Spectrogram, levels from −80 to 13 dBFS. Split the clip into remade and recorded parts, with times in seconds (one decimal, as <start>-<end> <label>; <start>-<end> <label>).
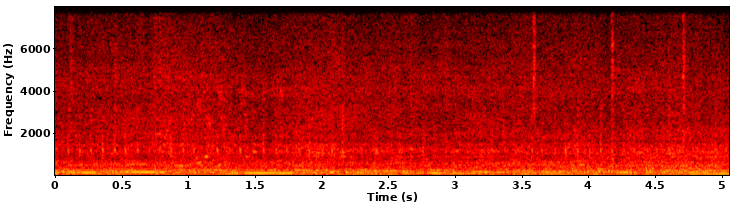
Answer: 0.0-2.1 recorded; 2.1-3.5 remade; 3.5-5.1 recorded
